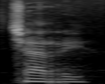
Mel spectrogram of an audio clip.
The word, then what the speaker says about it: Chari: last name wait is it pronounced Charlie it's Chari yeah I'm not saying that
